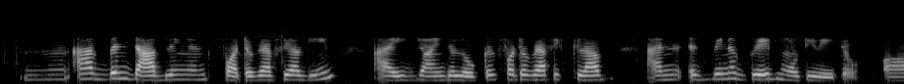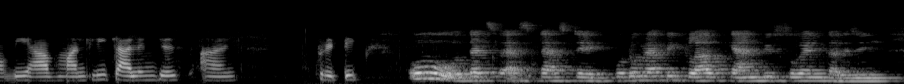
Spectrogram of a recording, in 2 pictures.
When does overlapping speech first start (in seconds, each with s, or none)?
none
